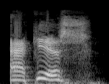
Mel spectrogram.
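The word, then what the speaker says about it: Jacas: Well, Yakis Jacus. Gabe Jacus. He pronounces it ais. No. with the J silent.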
